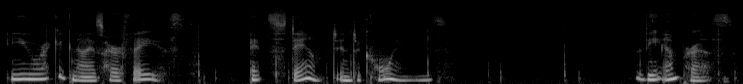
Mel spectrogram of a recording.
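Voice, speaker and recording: A woman narrating softly as an ASMR storyteller, half-whispering in a breathy, gentle, soothing way. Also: mid-range voice, extremely slow, long pauses, no echo. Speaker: ASMR storyteller, channel host.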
